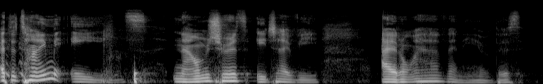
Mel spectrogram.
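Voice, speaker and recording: Here is a man with a plain, everyday voice at medium pitch. He talks at a fairly slow pace with lively intonation and big swings in loudness. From Western Massachusetts (Holyoke), Puerto Rican family. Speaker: modeling talent manager. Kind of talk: casual comedic interview on a live show. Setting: live show with audience.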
